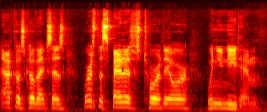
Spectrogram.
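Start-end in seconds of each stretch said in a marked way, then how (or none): none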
